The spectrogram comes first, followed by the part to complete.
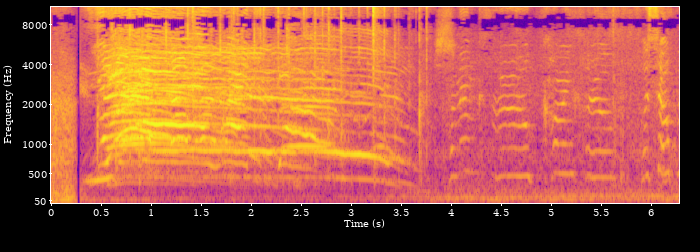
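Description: A group of children cheering and shouting together, many voices at once, for about three seconds. The voices slide down in pitch as the cheer dies away, and one quieter voice talks near the end.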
